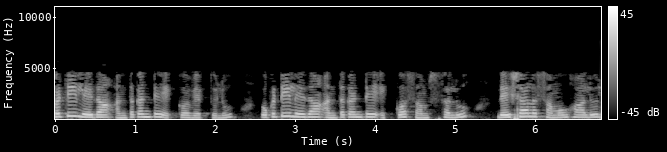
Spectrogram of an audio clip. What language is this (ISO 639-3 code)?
tel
